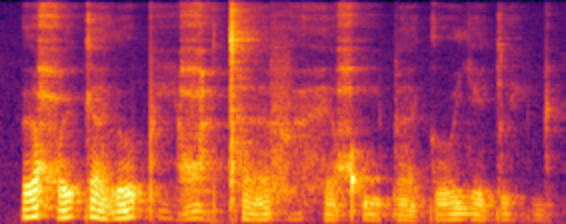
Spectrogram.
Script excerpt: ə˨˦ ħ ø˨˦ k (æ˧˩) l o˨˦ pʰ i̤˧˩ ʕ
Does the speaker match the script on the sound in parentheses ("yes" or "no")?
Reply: yes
